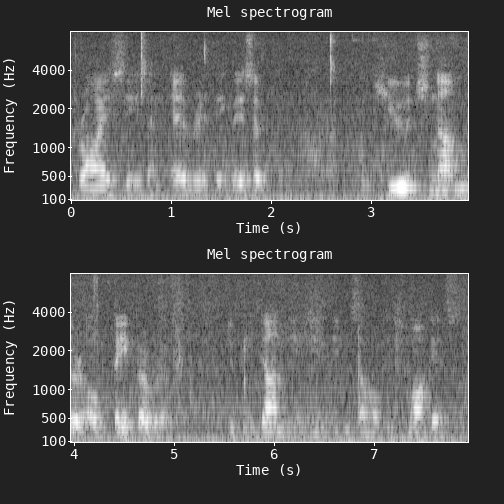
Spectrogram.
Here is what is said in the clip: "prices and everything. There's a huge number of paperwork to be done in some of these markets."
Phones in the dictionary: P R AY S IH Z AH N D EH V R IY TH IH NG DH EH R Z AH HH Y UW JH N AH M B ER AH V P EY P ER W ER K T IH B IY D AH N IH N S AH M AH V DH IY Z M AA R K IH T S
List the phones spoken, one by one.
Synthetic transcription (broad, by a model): P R AY S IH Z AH N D EH V R IY TH IH NG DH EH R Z AH HH Y UW JH N AH M B ER AH V P EY P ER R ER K T IH B IY D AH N IH N S AH M AH V DH IY Z M AA R K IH T S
